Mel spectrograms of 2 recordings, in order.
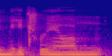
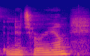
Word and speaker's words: Naturium: I always say Natrium, Naturium. I've said it 1,000 different ways. I think it's Naturium.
